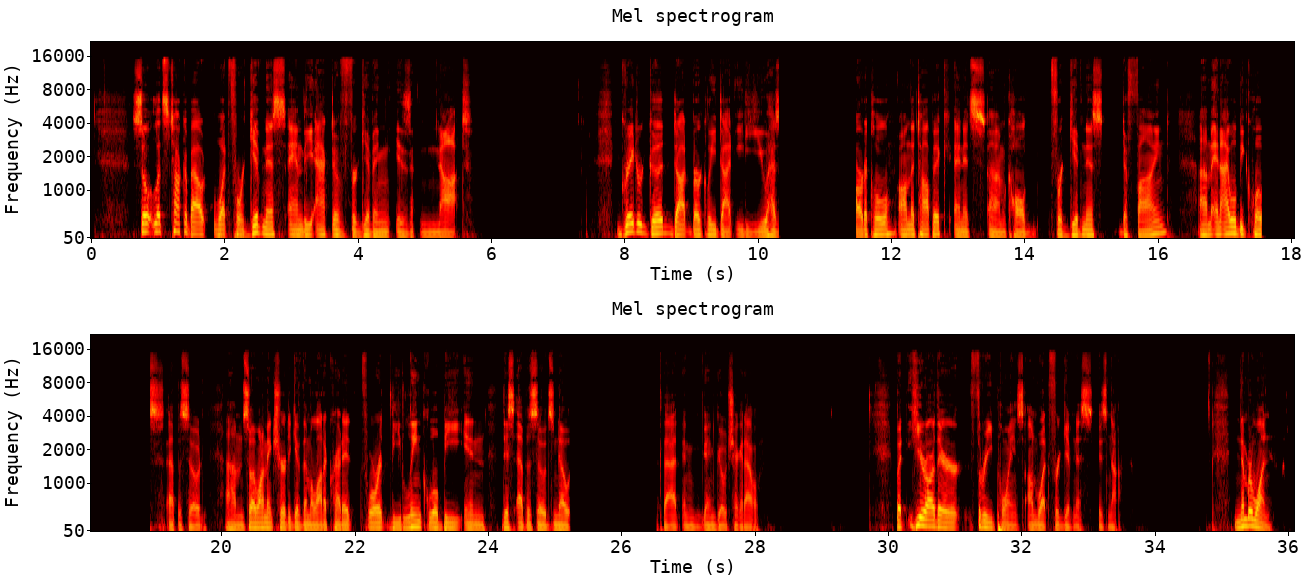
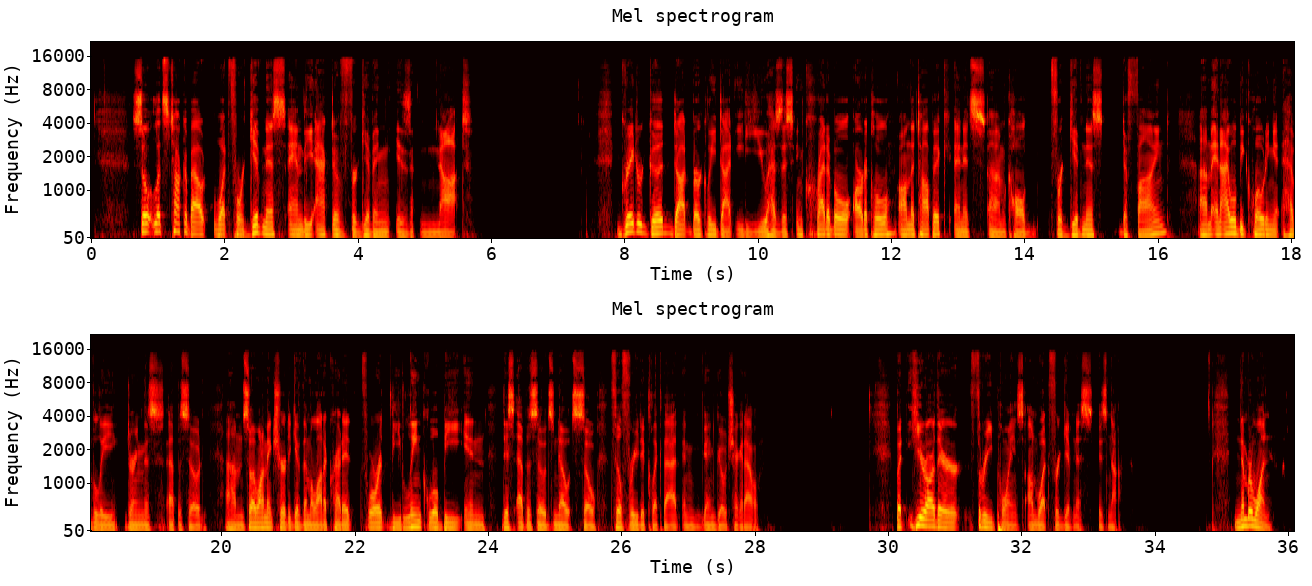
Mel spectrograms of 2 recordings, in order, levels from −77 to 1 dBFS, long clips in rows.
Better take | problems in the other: second | audio cutting out; at 10 s for 1 s, at 18 s for 1.5 s and at 25 s for 1.5 s

